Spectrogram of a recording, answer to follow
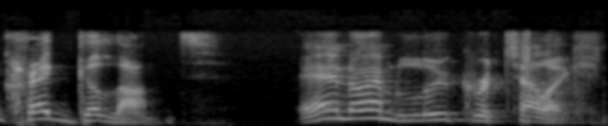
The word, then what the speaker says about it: Retallack: Luke's last name is Metallica with an R instead of an M and drop the A.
